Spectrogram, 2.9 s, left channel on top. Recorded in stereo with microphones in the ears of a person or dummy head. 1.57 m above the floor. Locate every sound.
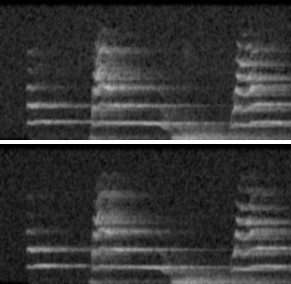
0.3 s a cat meowing: 5° left (ahead or behind), 4 m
